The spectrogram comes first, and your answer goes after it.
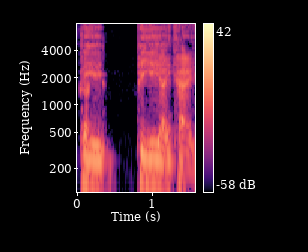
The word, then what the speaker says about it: Piiq: So it's piiq, Piiq, but pronounced P PEAK sort of thing for pronunciation.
